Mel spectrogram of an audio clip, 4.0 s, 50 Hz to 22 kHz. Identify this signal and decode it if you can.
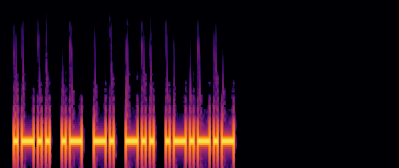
Morse code, heard as a keyed tone, about 32 wpm, 700 Hz. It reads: LAND.
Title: Sentences from Top 1000 Words - Review Part 2 - 30wpm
